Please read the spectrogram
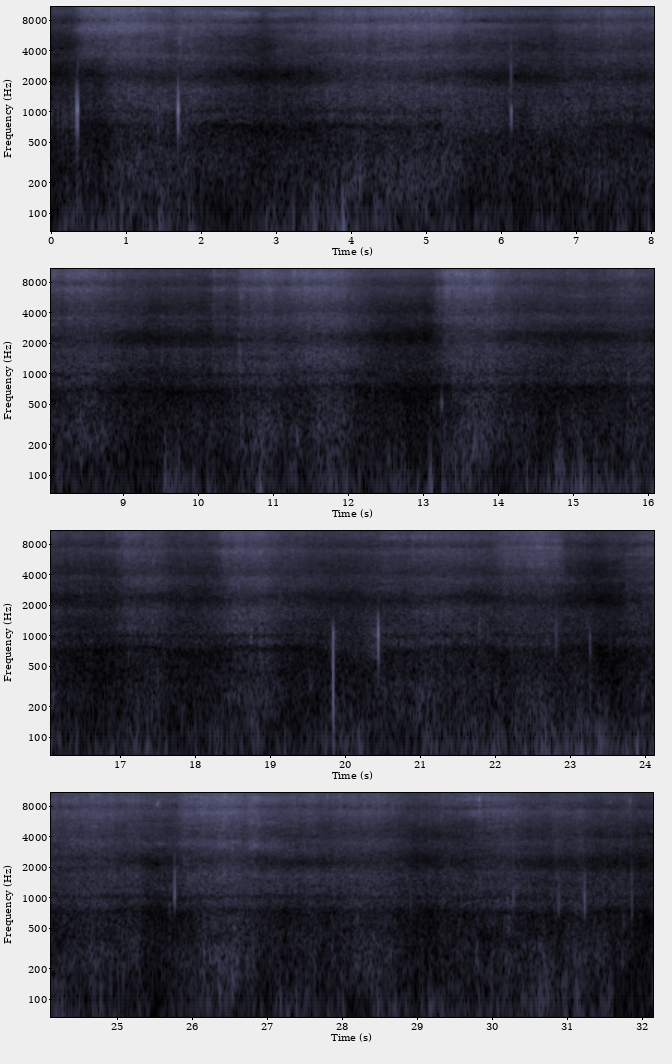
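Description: Wind buffeting the microphone by the sea, a low rush that swells and eases in gusts every few seconds, with a few short sharp clicks.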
